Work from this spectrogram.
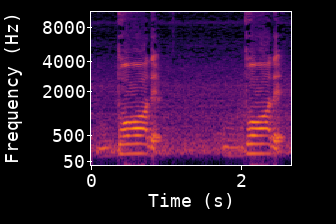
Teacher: जबान की करवट लगानी है, सिर्फ किनारा नहीं लगाना, नोक नहीं लगाना, सिर्फ करवट लगानी है ऊपर की दाढ़ों पर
